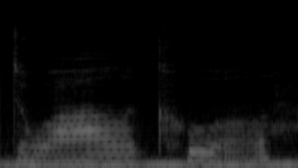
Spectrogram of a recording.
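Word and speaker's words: Djwal Khul: Dwell cool, Dharma unfolding. Remember that you are on a path. Take one step at a time to happiness. Dwell cool, pronounced Dwal Cool, known as the Tibetan, is a Tibetan Buddhist master.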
